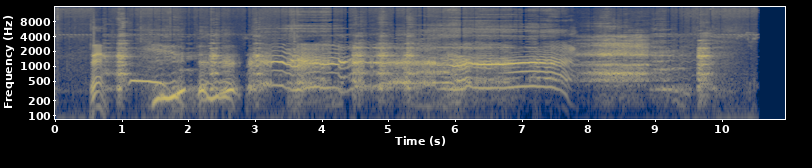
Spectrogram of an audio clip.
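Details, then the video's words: A howler monkey in Belize gives a long, loud, rough roar that swells and wavers before fading away. "Howler Monkey Roar"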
